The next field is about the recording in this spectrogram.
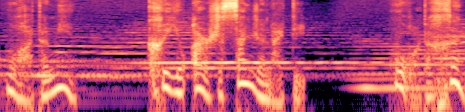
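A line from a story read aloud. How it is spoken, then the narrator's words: Eerily close, clear voice. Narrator (Chinese): 可是那声音却像贴着耳朵一样清晰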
